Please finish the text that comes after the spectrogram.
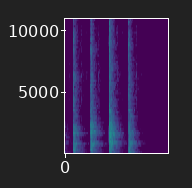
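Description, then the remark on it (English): Four firm knocks on a door, evenly spaced with a slight pause before the last, each a sharp thud with a short decay, standing alone with no voices. “And then there's a knock on the door.”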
